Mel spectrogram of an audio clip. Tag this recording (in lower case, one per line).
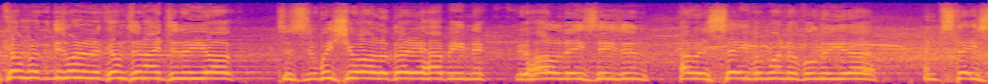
speech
